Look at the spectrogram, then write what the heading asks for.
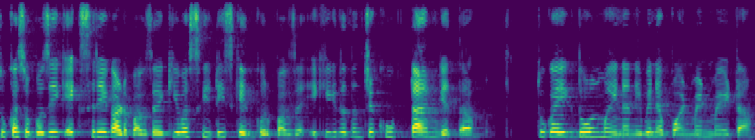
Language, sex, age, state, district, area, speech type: Goan Konkani, female, 18-30, Goa, Tiswadi, rural, spontaneous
